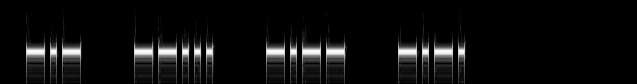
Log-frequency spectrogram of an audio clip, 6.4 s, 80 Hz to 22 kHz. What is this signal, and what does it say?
Morse code, heard as a keyed tone, about 21 wpm, spaced as for 12 wpm, 700 Hz. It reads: K7YC
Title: USA Call Signs - 4 Characters - 3x Character Spacing - 20wpm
